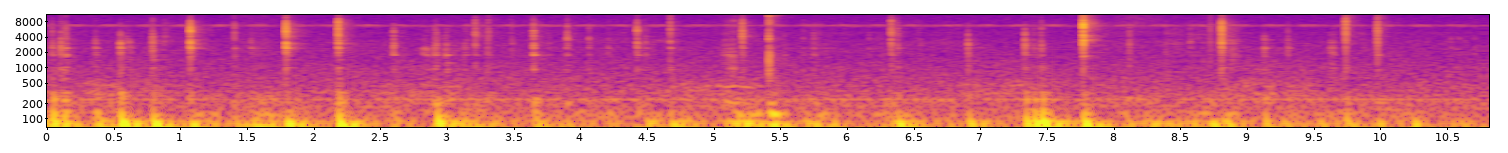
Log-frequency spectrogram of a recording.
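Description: Long fingernails tap a tennis racket in an irregular stream of short, sharp, bright clicks. Each click dies away almost at once over a steady low rumble and a faint, constant high tone.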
